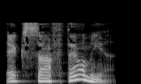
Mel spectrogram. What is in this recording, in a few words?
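"exophthalmia", British English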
